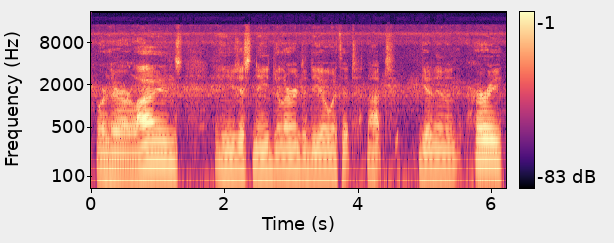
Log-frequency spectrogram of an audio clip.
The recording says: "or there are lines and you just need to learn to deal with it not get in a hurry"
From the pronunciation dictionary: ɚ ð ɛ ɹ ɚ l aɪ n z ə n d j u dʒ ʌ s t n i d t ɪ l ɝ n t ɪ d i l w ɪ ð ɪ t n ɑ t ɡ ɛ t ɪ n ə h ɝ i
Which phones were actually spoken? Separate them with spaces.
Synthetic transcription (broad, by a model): ɚ ð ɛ ɹ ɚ l aɪ n z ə n j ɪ dʒ ʌ s t n i d t ɪ l ɝ n t ɪ d i l w ɪ ð ɪ t n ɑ t ɡ ɛ t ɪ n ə h ɝ i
